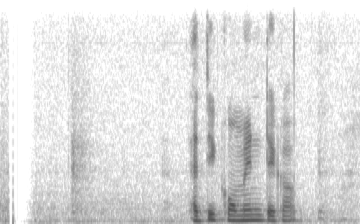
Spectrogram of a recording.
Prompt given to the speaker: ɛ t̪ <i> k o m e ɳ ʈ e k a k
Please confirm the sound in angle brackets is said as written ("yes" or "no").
yes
